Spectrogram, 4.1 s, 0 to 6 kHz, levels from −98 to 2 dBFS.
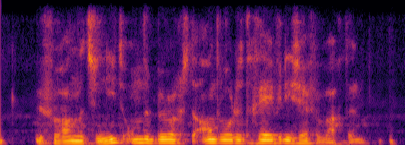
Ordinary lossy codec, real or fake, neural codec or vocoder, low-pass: Opus, 24 kbps; fake; codec, 24 kHz, 3.1 kbps, DualCodec; 5.4 kHz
